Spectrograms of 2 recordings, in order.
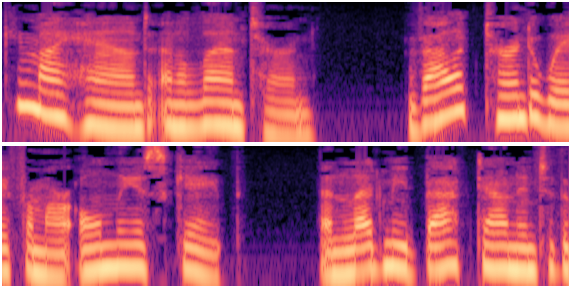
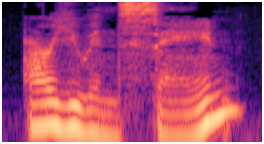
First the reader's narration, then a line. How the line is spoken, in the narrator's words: whispered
